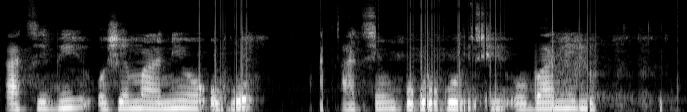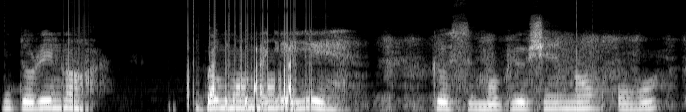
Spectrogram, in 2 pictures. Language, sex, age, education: Yoruba, female, 30-45, primary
